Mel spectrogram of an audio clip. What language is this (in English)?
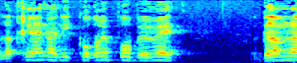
Hebrew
